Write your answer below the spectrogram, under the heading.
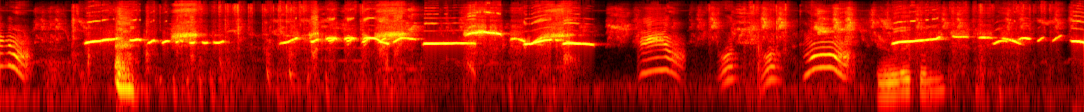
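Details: Javan myna mixing long, wavering high whistles with harsh, arched nasal notes and sharp clicks, delivered in loud bursts separated by brief pauses.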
